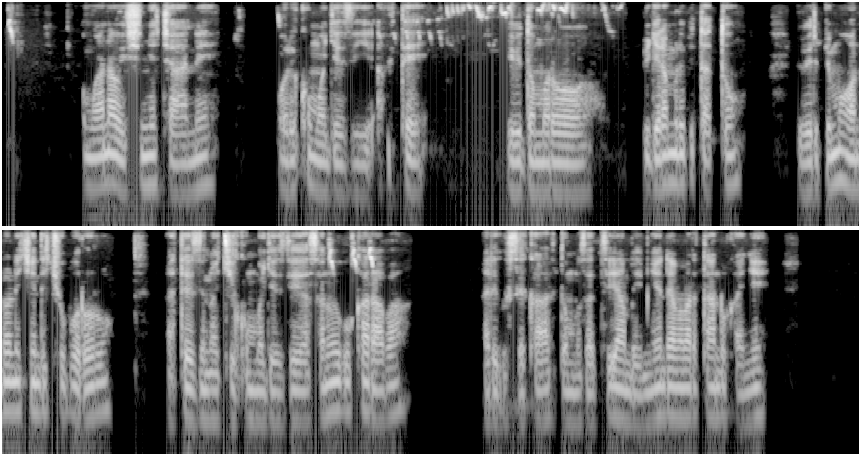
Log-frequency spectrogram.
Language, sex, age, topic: Kinyarwanda, male, 18-24, health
